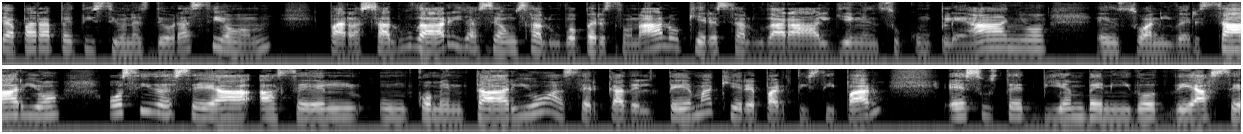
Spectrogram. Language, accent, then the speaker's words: Spanish; Puerto Rico; somos ministros ordenados en Puerto Rico como pastores, y venimos desde Puerto Rico.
